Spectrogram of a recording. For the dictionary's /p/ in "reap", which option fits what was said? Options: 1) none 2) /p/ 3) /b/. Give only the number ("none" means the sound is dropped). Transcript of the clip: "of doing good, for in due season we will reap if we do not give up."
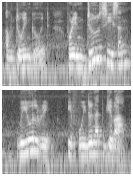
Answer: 2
